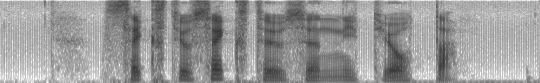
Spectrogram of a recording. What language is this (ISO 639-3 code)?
swe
